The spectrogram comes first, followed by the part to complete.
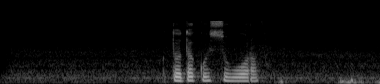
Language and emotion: Russian, neutral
